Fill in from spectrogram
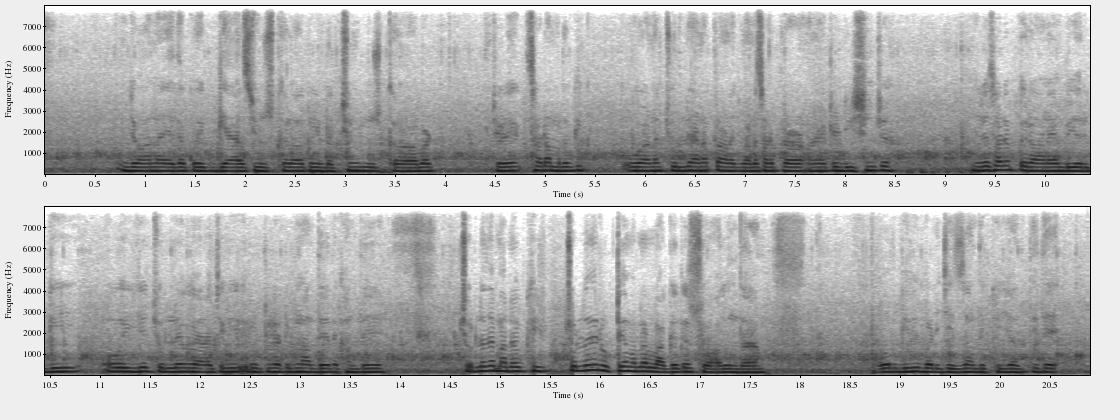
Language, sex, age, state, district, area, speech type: Dogri, male, 18-30, Jammu and Kashmir, Samba, rural, spontaneous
